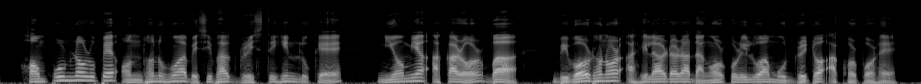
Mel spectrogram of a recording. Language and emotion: Assamese, neutral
